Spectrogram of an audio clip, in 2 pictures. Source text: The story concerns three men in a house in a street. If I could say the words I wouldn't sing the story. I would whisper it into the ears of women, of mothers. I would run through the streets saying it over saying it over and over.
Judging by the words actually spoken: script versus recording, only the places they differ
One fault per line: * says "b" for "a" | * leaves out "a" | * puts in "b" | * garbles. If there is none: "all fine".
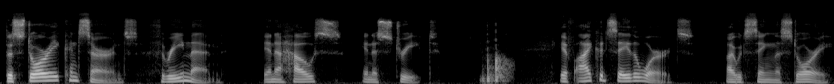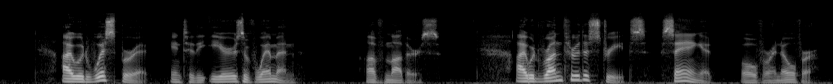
* says "would" for "wouldn't"
* leaves out "saying it over"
